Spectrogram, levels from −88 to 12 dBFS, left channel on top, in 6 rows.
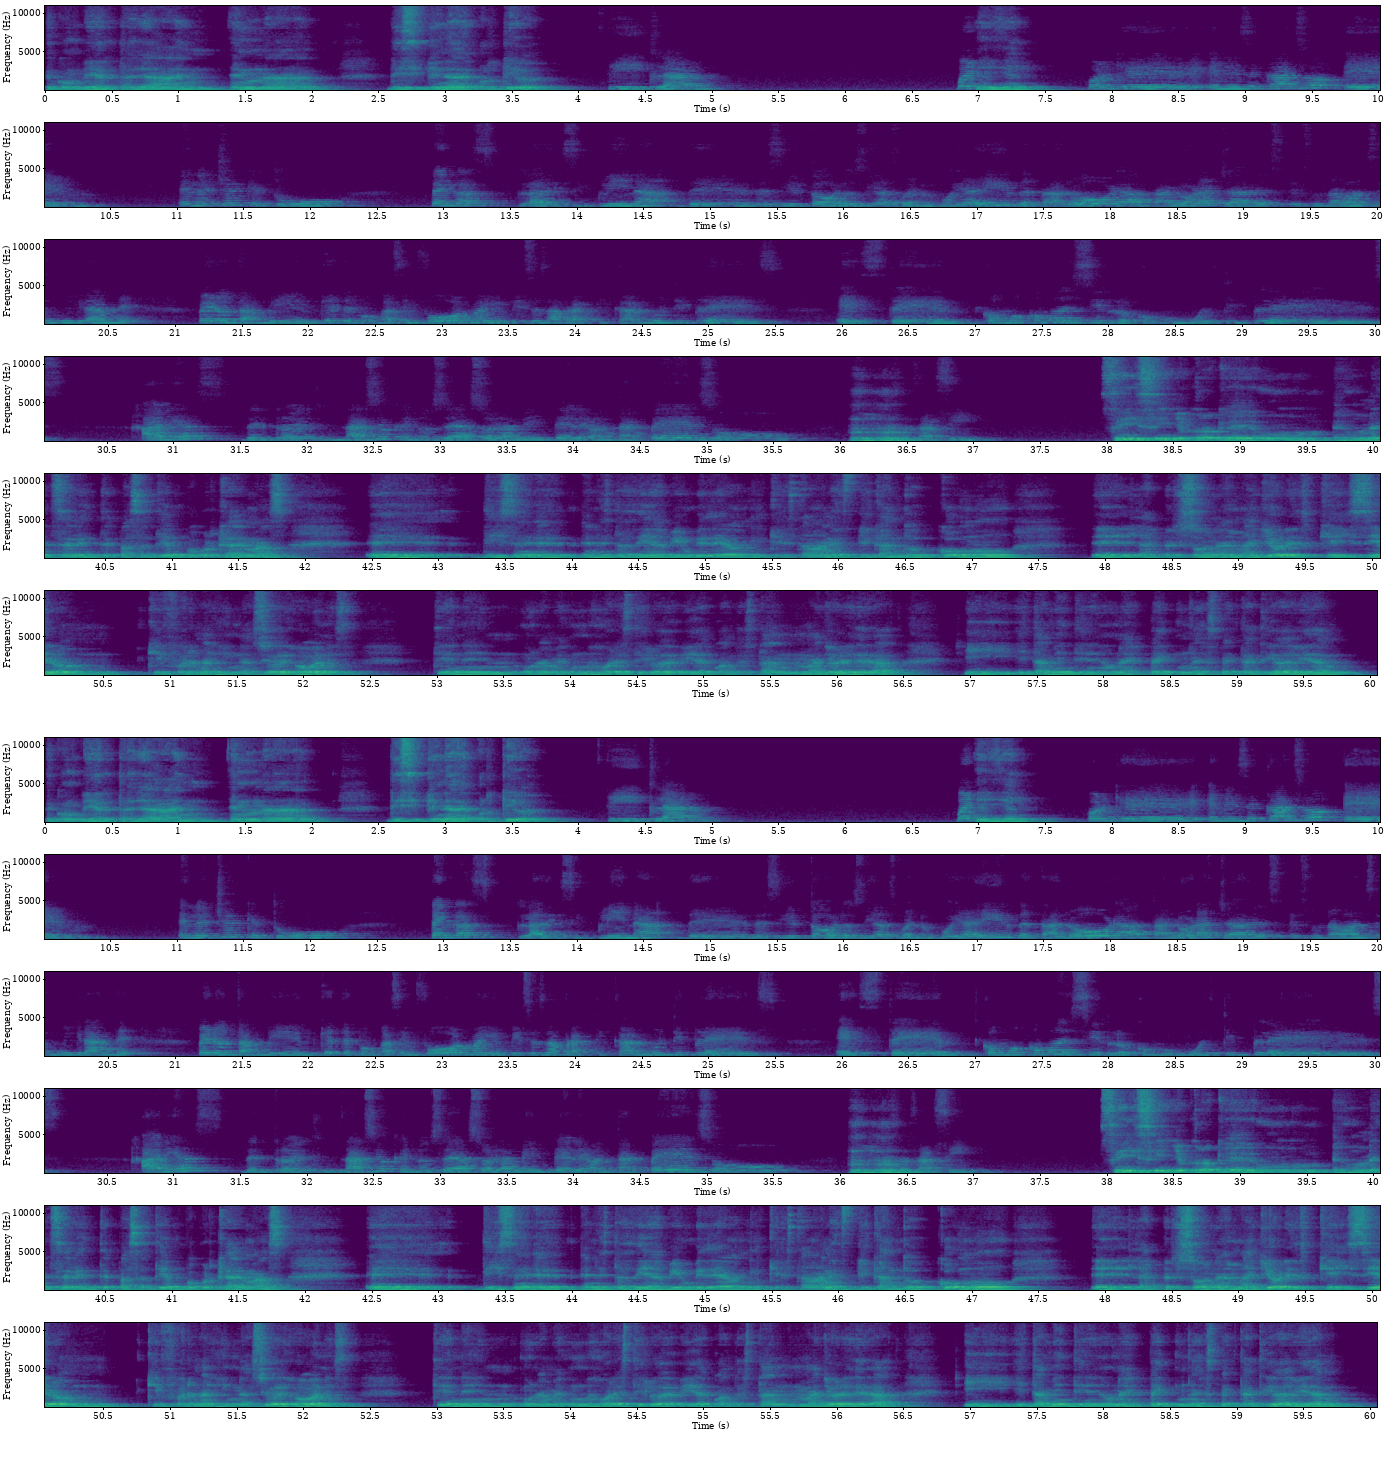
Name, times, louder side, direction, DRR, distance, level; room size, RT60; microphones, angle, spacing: voice 1, 0.0-3.7 7.0-7.3 36.1-36.5 38.0-47.6 47.9-50.6 50.8-52.7 53.0-59.7, right 1 dB, 85° right, 0 dB, 1.1 m, -30 dB
voice 2, 4.2-5.0 6.8-7.4 7.8-10.4 11.0-12.2 12.9-13.3 13.6-20.7 20.9-25.4 26.0-30.0 30.7-31.2 31.5-35.6 36.1-37.0, right 1 dB, 55° right, 1 dB, 0.6 m, -43 dB
5.2 x 2.7 x 3.0 m, 0.63 s
head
